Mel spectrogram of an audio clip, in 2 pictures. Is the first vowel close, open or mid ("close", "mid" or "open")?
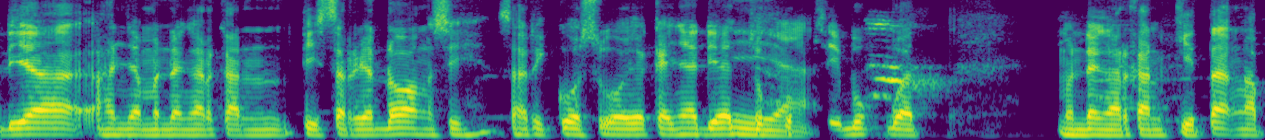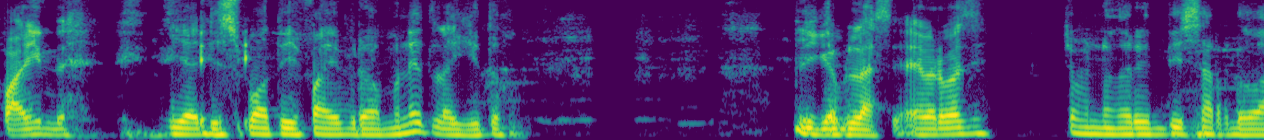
close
